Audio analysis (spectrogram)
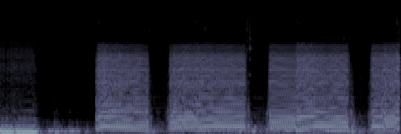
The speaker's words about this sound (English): Oh, this is a really bad guitar. The other one was pretty bad. This one's real bad.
